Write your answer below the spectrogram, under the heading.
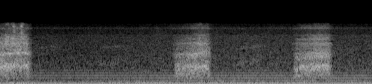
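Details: After mating, a female Barn Owl at Starr Ranch in California gives three rasping, airy wheezes, one at the start and two more roughly a second apart, with a faint low hum behind them.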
